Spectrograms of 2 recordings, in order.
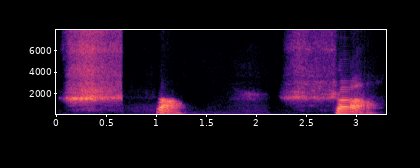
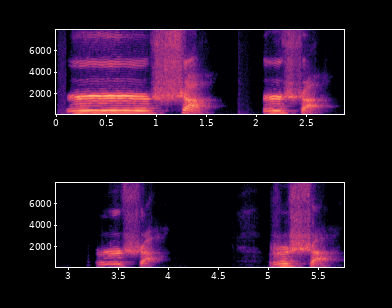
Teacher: the tip of the tongue moves towards the hard palate, just behind the gums, which are behind the teeth, behind that ridge of the mouth. If you aim the tip of the tongue there, say sha, sha. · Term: third mouth position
